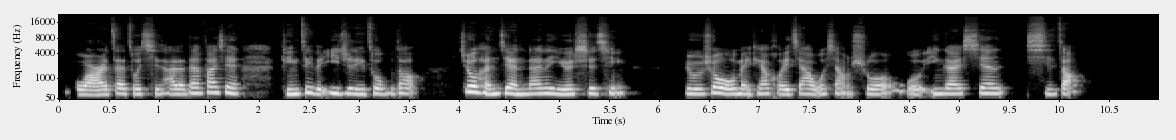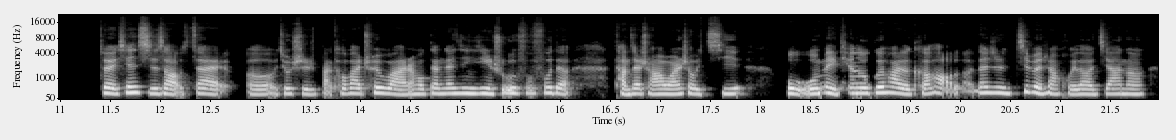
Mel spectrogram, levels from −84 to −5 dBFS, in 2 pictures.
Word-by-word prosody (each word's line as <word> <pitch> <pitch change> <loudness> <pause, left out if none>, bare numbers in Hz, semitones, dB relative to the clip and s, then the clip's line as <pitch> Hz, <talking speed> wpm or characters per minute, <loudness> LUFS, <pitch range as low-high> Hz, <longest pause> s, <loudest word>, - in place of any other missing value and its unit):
玩 185 -2 +3
儿， 180 +2 +3
再 210 +3 0
做 205 -1 -2
其 200 0 -4
他 200 -2 -2
的， 195 - +2
但 230 +2 0
发 255 0 +1
现 245 -4 0 0.4
凭 200 -1 +1
自 230 - -2
己 245 - +2
的 200 - +2
意 230 -2 0
志 215 0 -1
力 200 -1 +1
做 210 +3 0
不 215 +1 -6
到。 220 +1 -3 0.3
就 275 -1 +6
很 210 -5 +3
简 215 -3 +3
单 215 +1 0
的 220 - +2
一 200 -2 +1
个 195 +1 +3
事 205 +2 -1
情， 225 +2 -5 0.5
比 215 - -2
如 205 0 +1
说 225 0 +4
我 205 - +3
每 200 -1 +1
天 210 +3 -2
回 195 -3 0
家， 200 +1 -2
我 200 - -1
想 220 +1 -5
说 200 -3 -1 0.2
我 - - -1
应 245 - -2
该 210 0 +1
先 220 +1 -1 0.2
洗 195 - -6
澡 285 +8 -1 1.1
对， 230 -4 +4
先 255 +4 +3
洗 235 -4 -1
澡 210 -4 +2
再 210 -4 -2
呃， 190 +2 -2
就 215 +1 -2
是 200 -3 -3
把 - - -4
头 215 - -3
发 220 0 +1
吹 240 +3 +1
完， 205 -5 +3
然 - - -1
后 200 - 0
干 220 +2 -1
干 220 +1 +1
净 225 -1 +2
净、 220 0 +2
舒 210 - -2
舒 - - +4
服 225 0 -6
服 240 +2 -1
地 225 -3 0 0.4
躺 210 - +1
在 210 +1 +2
床 210 -2 -2
上 200 - +2
玩 200 0 +3
儿 - - +1
手 215 -1 -1
机。 210 +2 -4 0.4
我 220 - +4
我 205 +2 +3
每 225 0 +3
天 230 +3 -3
都 230 0 +4
规 250 +2 +5
划 245 -2 +3
得 205 -2 +3
可 210 +2 -2
好 230 -1 -1
了， 320 -4 -8
但 250 -1 +1
是 245 -1 +1
基 225 +5 -4
本 255 -5 +3
上 215 -4 -1
回 190 -1 -3
到 195 -1 0
家 205 +2 -3
呢， 200 -1 -2
215 Hz, 270 characters per minute, -20 LUFS, 200-230 Hz, 1.1 s, 就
